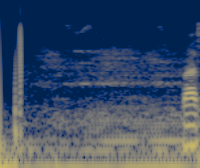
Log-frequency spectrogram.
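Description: A single sharp click about a fifth of a second in, followed by a steady low hum until a voice comes in near the end.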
